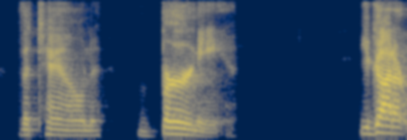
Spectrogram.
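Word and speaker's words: Boerne: It's really easy to pronounce Pflugerville. There are towns like Bernie. I dare anyone from Texas, not from Texas, to spell the town Bernie. You got it wrong. It's B-O-E-R-N-E, Bernie.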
